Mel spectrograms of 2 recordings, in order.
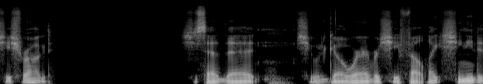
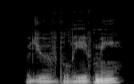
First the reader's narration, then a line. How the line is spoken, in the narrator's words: she answered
